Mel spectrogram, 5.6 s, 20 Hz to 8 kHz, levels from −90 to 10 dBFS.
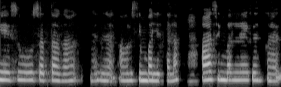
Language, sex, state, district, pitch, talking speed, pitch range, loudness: Kannada, female, Karnataka, Bellary, 255 Hz, 75 wpm, 245-265 Hz, -24 LUFS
